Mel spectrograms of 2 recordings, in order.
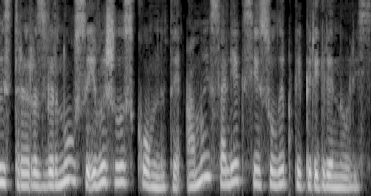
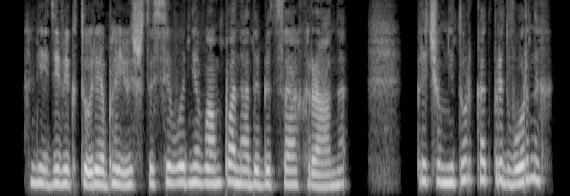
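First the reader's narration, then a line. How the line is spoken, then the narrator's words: Giggling. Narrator (Russian): хихикнула она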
